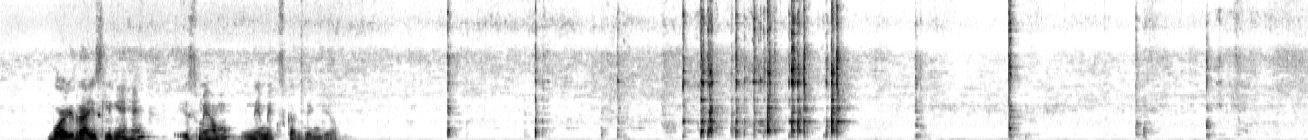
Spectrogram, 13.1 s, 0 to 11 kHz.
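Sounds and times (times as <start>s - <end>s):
spoon clinking against steel bowl: 6.2s - 8.6s.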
